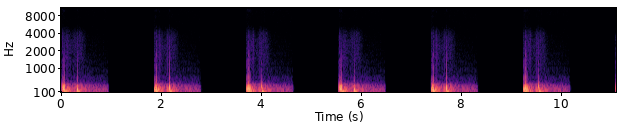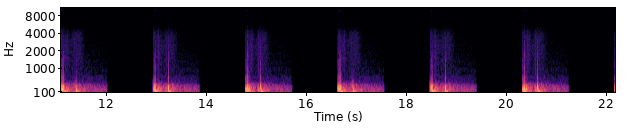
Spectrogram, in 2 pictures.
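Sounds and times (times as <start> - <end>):
heartbeat: 0.0 - 0.6, 1.8 - 2.4, 3.7 - 4.2, 5.6 - 6.1, 7.4 - 8.0, 9.2 - 9.8, 11.1 - 11.7, 12.9 - 13.5, 14.8 - 15.3, 16.6 - 17.2, 18.5 - 19.0, 20.3 - 21.0.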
